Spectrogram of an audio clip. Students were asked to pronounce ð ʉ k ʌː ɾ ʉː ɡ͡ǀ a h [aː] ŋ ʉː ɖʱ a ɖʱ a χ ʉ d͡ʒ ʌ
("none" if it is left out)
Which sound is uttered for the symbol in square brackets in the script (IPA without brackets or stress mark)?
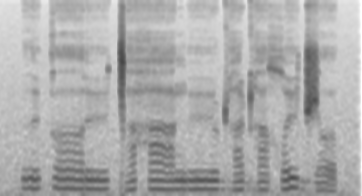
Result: aː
